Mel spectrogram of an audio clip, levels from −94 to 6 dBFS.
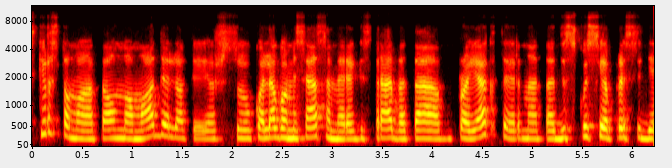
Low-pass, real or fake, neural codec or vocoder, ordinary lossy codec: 7.2 kHz; fake; codec, 16 kHz, 16 kbps, FunCodec, trained on LibriTTS, 50 frames a second; Opus, 32 kbps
